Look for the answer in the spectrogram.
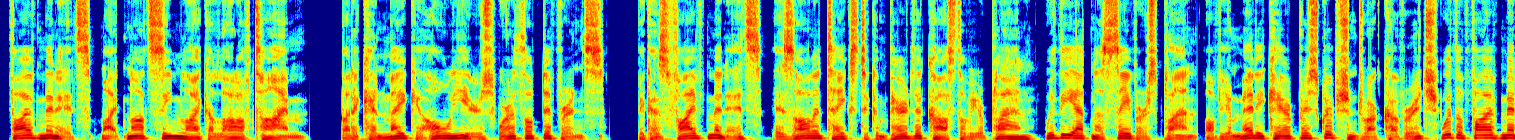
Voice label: German English

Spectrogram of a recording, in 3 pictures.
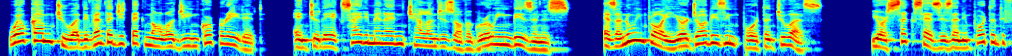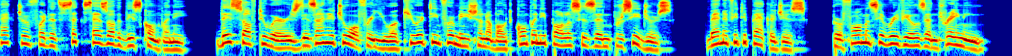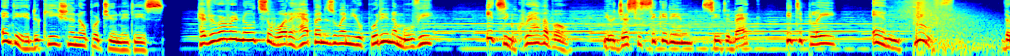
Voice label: Brazil Portuguese English

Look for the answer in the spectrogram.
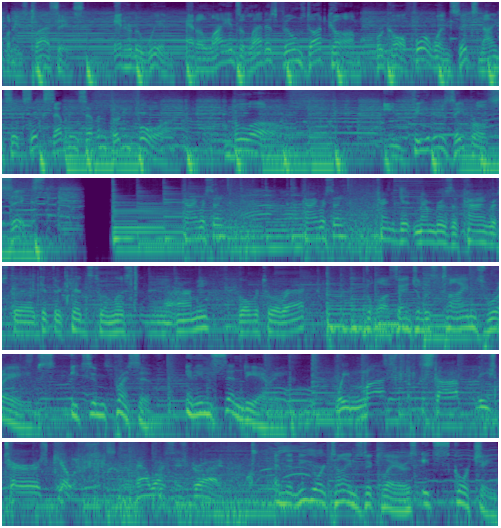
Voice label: Movie Trailers; Professional Male Voice Over Talent

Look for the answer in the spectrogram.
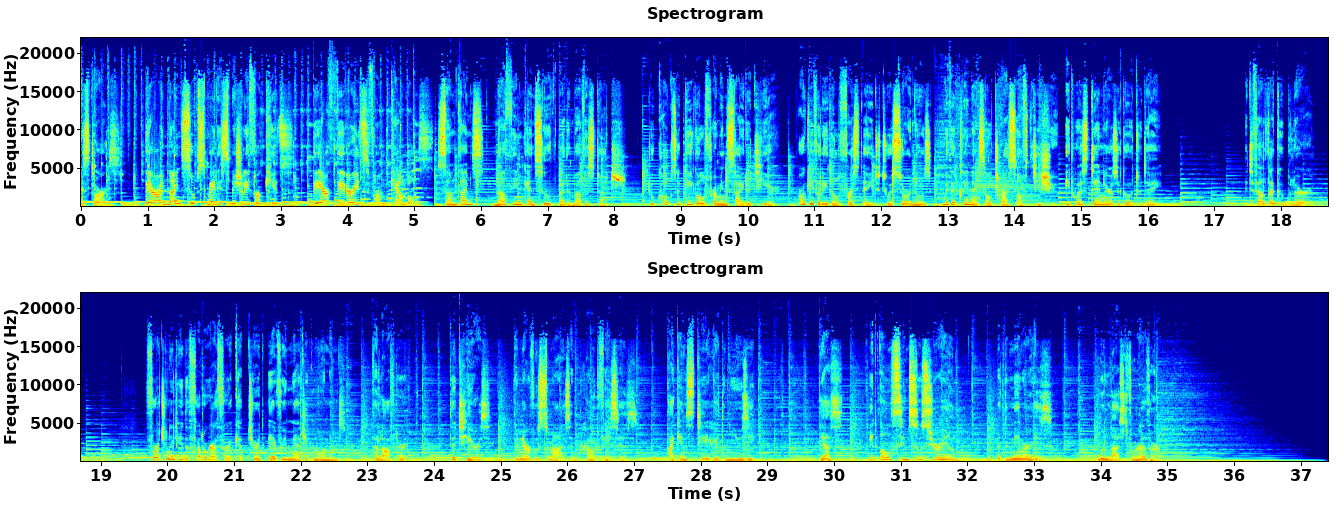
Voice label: Eng French Accent

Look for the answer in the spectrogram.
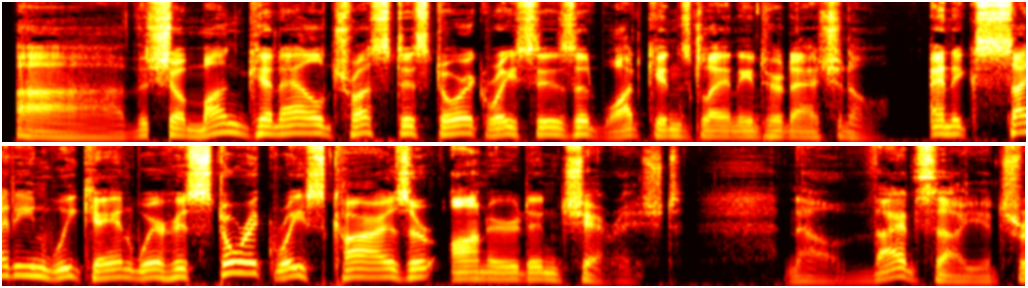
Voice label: Funny Commercial; Professional Male Voice Over Talent

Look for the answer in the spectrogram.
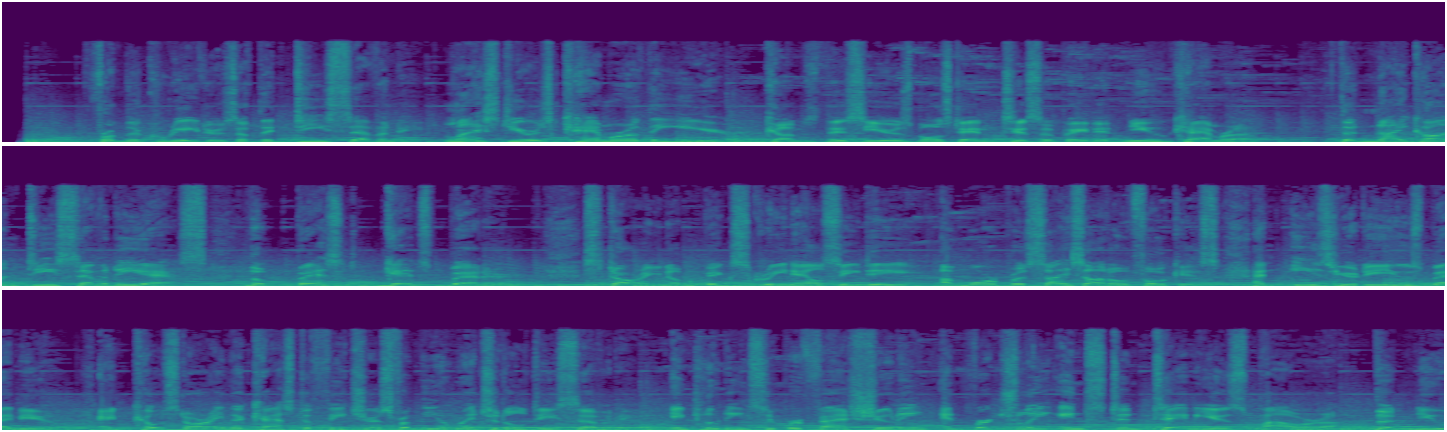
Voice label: Radio; Nikon Radio D70; Professional Male Voice Over Talent

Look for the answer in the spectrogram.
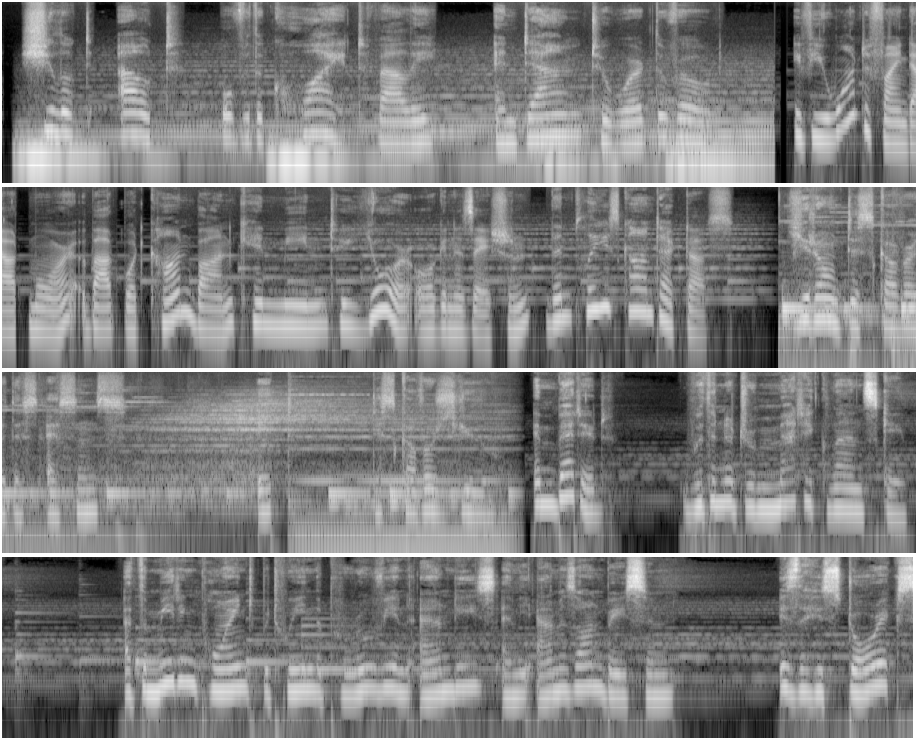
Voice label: US English Master VO

